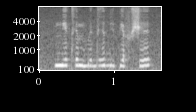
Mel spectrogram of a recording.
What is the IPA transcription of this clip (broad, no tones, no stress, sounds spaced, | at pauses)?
mʲ e tʰ e m b e dʱ ɪ bʲ ɛ pʲ a f ʃ ɪ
